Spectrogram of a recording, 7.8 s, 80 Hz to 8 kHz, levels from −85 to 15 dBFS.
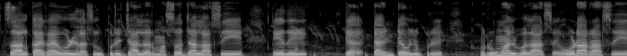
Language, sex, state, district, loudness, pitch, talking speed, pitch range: Halbi, female, Chhattisgarh, Bastar, -23 LUFS, 215 Hz, 90 wpm, 210-225 Hz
